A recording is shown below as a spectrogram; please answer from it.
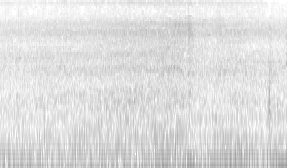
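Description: A steady low mechanical rumble in the background, with no distinct knocks or tool contact.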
